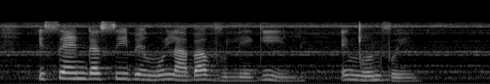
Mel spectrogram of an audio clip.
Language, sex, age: Swati, female, 22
